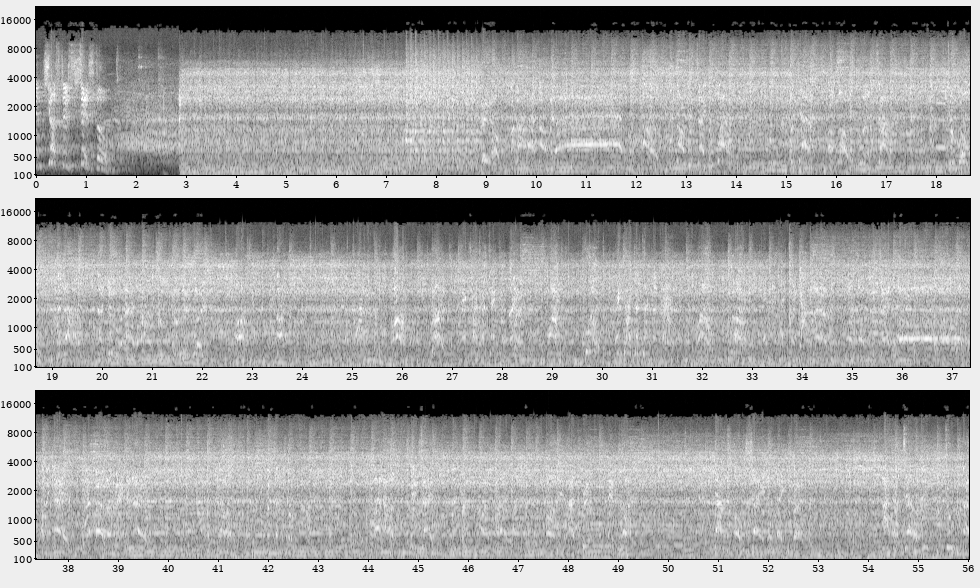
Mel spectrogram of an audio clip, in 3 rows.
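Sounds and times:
drums: 0.0 - 56.0
punk band with distorted guitars: 0.0 - 56.0
shouted vocals: 8.8 - 24.0, 24.9 - 49.6, 50.8 - 52.9, 54.2 - 56.0.

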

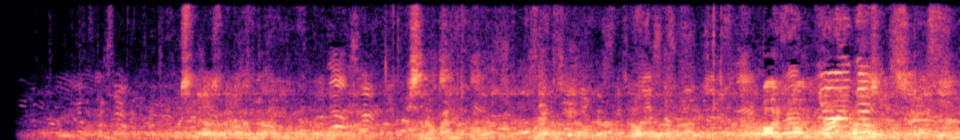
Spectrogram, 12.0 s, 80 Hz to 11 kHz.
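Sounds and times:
murmur of many people talking: 0.2 - 12.0.

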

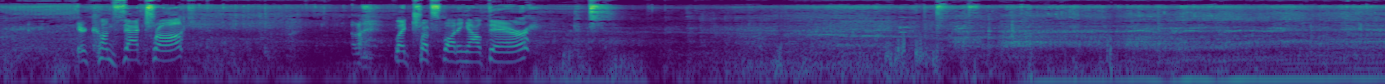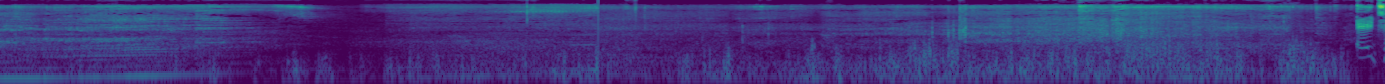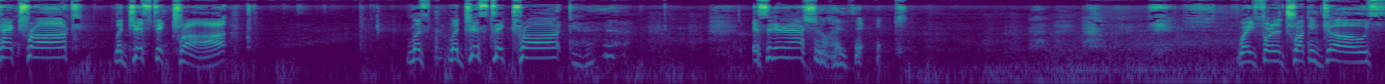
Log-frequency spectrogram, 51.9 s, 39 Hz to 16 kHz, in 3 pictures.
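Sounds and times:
diesel trucks driving past: 0.0 - 51.9.

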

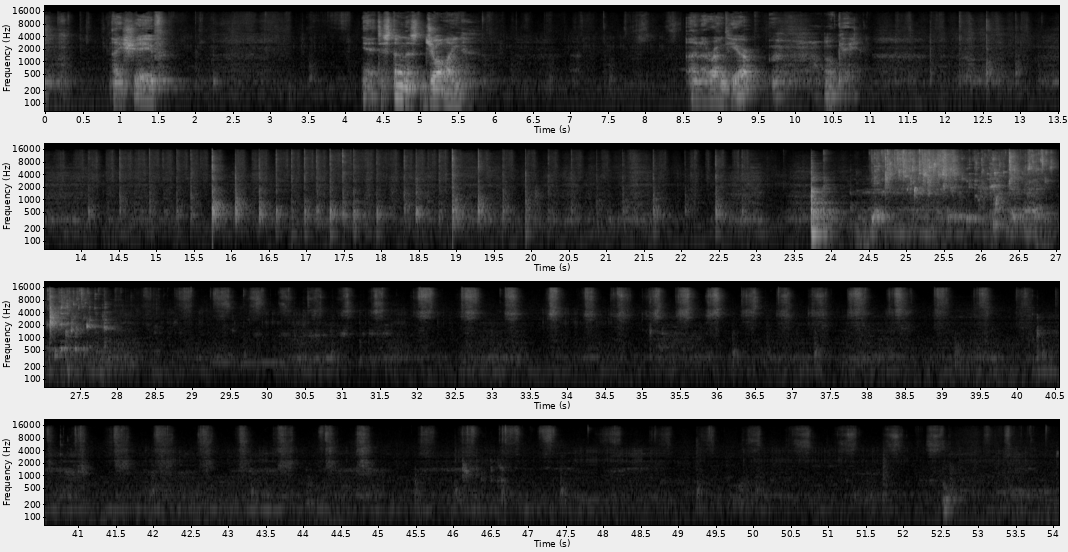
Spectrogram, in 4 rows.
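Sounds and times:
razor scraping stubble: 28.4 - 53.5.

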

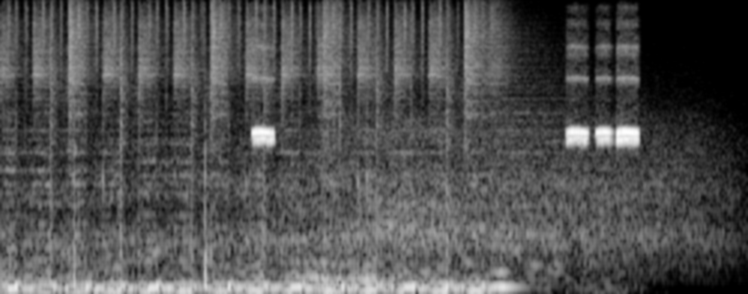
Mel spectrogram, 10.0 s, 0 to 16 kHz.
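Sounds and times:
closing theme music: 2.8 - 7.5
loud high-pitched tones: 3.4 - 3.8, 7.6 - 8.6.

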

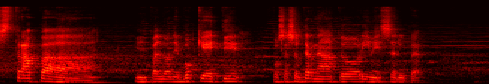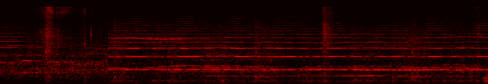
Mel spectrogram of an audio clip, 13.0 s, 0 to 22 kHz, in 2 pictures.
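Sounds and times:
horns blowing steady notes: 0.0 - 13.0.

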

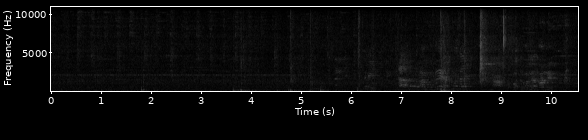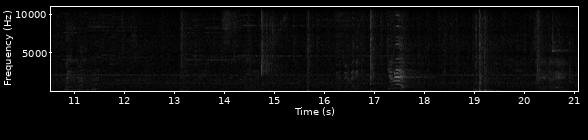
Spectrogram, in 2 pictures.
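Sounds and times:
low steady hall hum: 0.0 - 21.0
footfalls on artificial turf: 3.5 - 8.5.

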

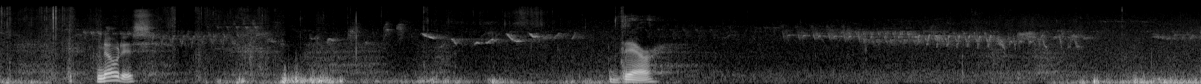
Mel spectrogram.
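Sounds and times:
bird chirping: 0.7 - 12.0.

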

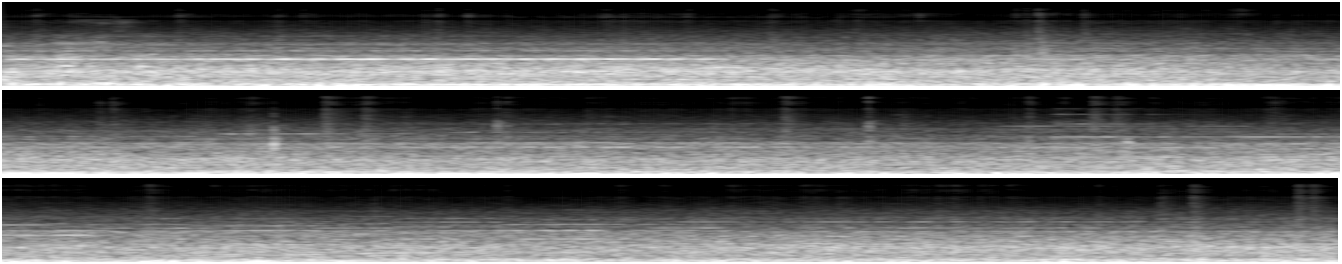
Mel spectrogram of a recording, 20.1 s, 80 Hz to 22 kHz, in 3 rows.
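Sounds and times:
bus road noise: 0.0 - 20.0.

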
